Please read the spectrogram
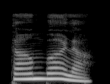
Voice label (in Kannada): "ತಂಬಳಿ", Kannada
